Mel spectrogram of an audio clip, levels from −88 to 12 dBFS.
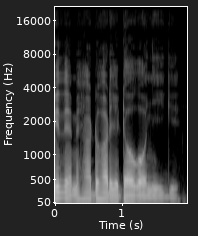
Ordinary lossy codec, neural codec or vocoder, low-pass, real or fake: none; none; 19.8 kHz; real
